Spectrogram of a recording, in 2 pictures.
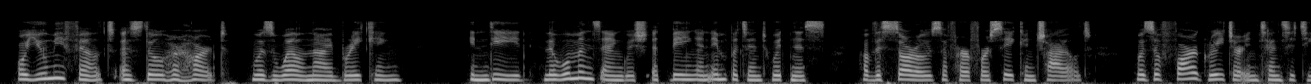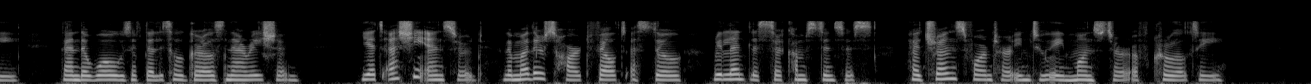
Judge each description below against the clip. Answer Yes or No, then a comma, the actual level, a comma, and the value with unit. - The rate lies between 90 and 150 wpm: Yes, average, 140 wpm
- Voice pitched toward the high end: Yes, high, 210 Hz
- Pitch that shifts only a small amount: Yes, narrow, 1.8 semitones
